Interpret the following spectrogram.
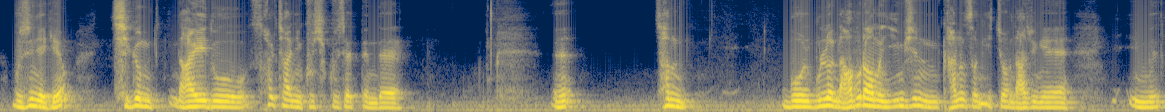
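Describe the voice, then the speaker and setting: A man's voice: on the high side, moderate pace, long pauses, mellow, breathy edge. A male pastor giving a midweek sermon in a church, talking to the congregation in a conversational way and asking them rhetorical questions. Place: church sanctuary.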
